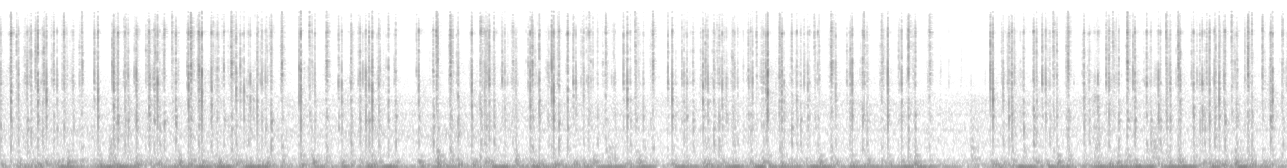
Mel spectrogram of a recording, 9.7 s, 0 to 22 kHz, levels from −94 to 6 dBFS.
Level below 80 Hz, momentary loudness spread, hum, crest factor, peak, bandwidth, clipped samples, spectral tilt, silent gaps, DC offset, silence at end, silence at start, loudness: -56 dBFS; 5 LU; none; 32 dB; -22 dBFS; 17 kHz; under 0.1%; -1 dB/octave; none; under 0.1%; 0 s; 0 s; -52 LUFS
